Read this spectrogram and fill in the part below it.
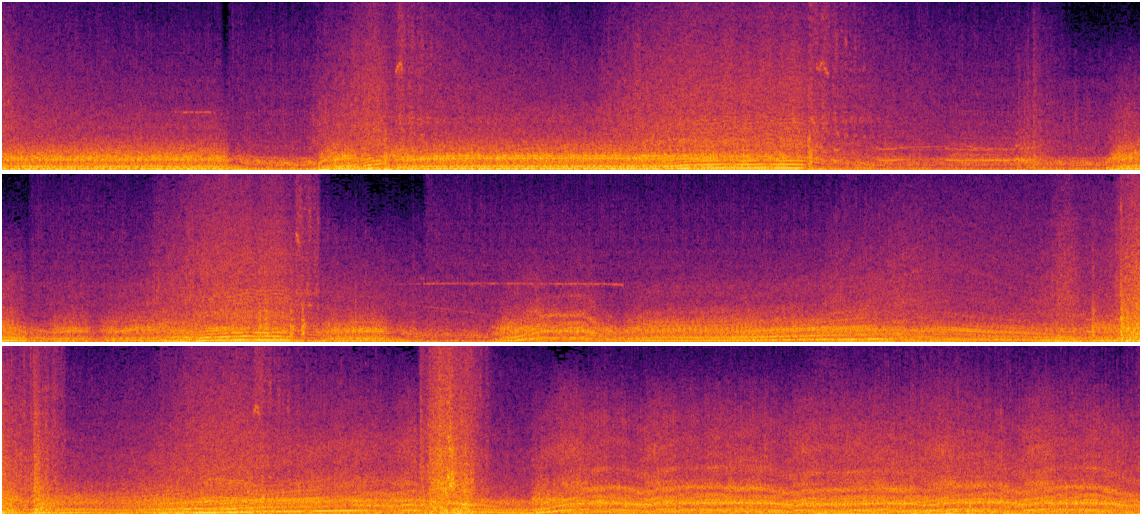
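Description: A car engine revs up and down as it accelerates and shifts gears.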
